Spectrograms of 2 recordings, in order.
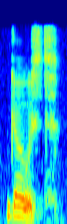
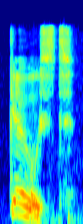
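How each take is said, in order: First: It is said at normal speed. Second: It is said slowly and drawn out.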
